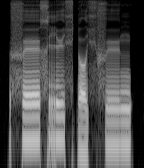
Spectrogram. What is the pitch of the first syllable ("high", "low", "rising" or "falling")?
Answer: high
